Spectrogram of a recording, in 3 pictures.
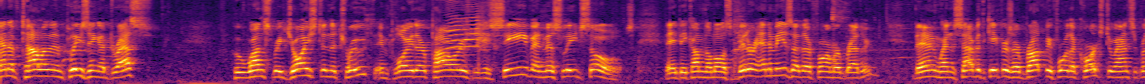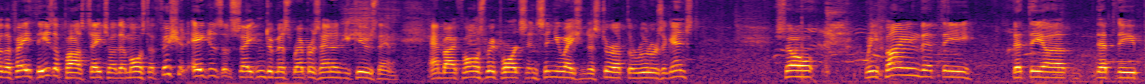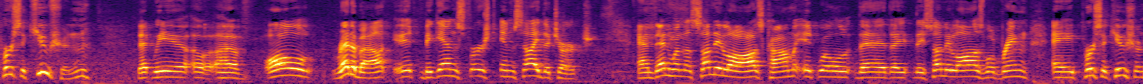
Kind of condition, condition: setting, live audience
